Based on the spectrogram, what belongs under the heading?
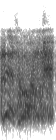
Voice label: aircraft destroyed, speech hun; War Thunder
